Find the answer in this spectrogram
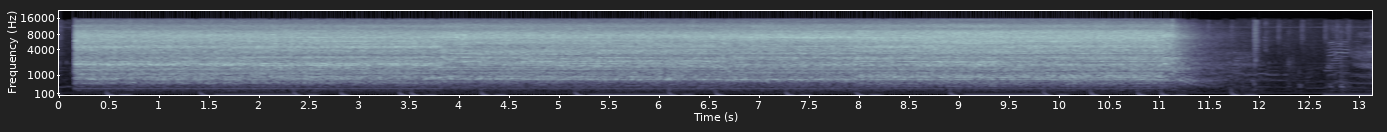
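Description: Handheld hair dryer running steadily, a rush of air with a steady hum under it. It switches on right at the start and is turned off about eleven seconds in.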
